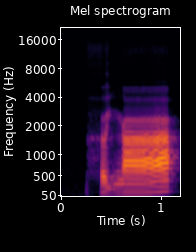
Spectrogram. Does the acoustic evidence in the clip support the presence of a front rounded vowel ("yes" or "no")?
no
